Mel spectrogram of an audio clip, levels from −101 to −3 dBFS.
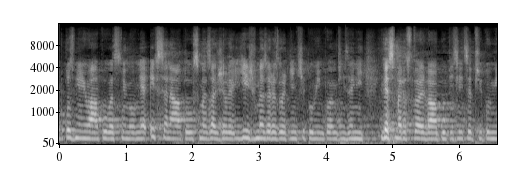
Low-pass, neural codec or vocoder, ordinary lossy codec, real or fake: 14.4 kHz; codec, 44.1 kHz, 2.6 kbps, SNAC; AAC, 48 kbps; fake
